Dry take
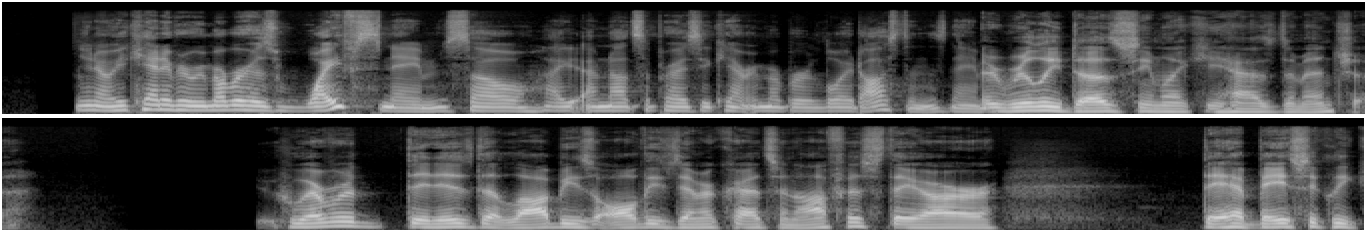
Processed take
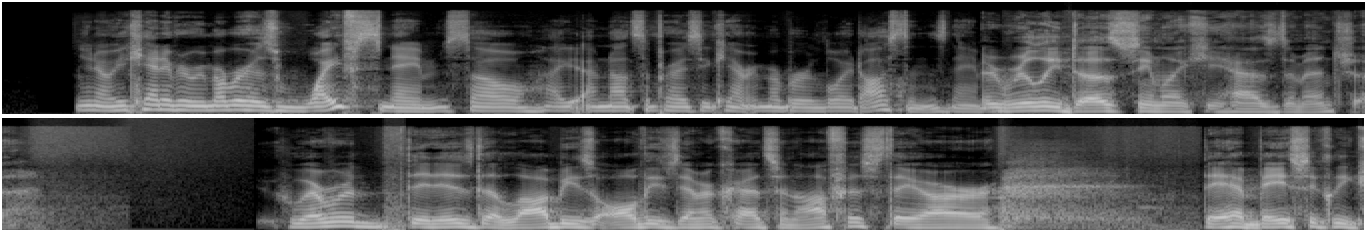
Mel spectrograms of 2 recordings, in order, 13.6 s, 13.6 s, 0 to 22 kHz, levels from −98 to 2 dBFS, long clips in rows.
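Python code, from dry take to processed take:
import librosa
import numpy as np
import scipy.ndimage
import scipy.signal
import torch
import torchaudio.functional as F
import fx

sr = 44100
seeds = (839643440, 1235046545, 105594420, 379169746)

y = fx.bass_treble(x, sr, bass_db=-7, treble_db=8, at=(5.0, 8.22))
y = fx.sustainer(y, sr, db_per_s=22.0)
y = y * librosa.db_to_amplitude(-5.0)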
